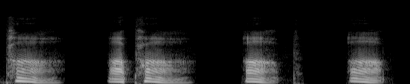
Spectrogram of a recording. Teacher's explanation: 母音の前、母音の間、母音の後で破裂させるもの、母音の後で口を閉じたまま終わるもの、4種類発音してます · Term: 破裂音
